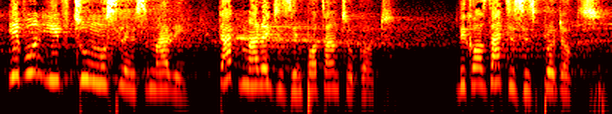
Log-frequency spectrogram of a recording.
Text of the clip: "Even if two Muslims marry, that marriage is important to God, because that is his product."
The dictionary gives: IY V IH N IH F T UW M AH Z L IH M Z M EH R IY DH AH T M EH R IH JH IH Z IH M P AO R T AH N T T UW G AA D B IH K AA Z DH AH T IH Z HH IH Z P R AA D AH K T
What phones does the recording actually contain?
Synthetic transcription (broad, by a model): IY V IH N IH F T UW M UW S L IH M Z M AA R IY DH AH T M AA R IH JH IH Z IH M P AO T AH N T T UW G AA D B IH K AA S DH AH T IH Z HH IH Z P R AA D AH K T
